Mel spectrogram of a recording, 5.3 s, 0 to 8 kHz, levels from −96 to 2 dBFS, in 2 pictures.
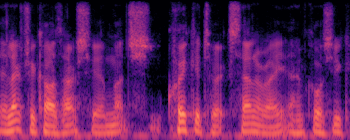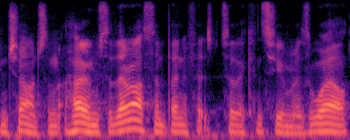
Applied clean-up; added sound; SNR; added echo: none; none; none; none.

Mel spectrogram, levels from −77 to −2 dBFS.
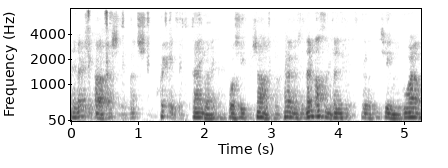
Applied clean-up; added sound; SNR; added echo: neural mask model DeepFilterNet 3.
